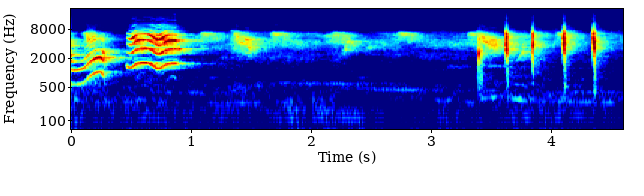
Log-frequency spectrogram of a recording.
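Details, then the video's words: Pet ringneck parakeet talking indoors: two quick, nasal, wavering syllables. A soft breathy murmur follows, then four sharp clicks or taps spaced evenly near the end. "Mitthu Mitthu Bolne Wala Batuni Tota - Talking Parrot"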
